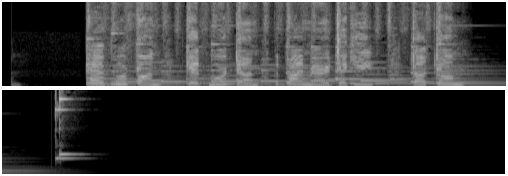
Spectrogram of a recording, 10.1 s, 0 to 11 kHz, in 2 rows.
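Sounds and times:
bright ding: 0:05.6 - 0:06.0.

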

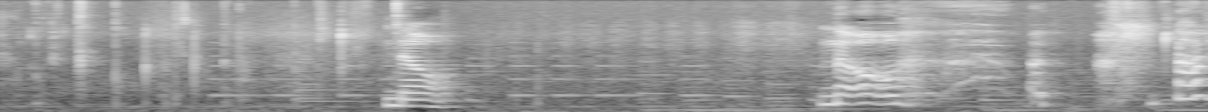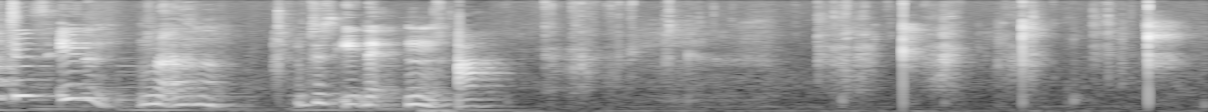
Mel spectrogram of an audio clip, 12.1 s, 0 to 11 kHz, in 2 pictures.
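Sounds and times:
lip smacking: 0:00.0 - 0:01.4.

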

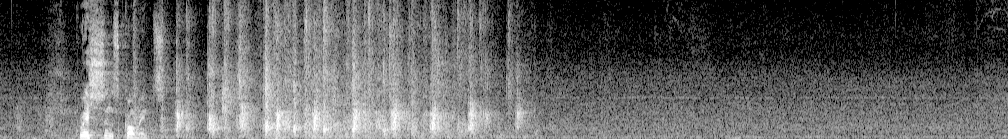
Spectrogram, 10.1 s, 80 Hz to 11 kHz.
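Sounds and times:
sparse hand clapping: 0:01.3 - 0:05.4.

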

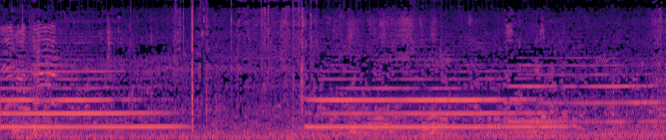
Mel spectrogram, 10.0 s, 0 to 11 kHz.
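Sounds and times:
conch shell blown: 0:00.0 - 0:03.2, 0:04.4 - 0:10.0.

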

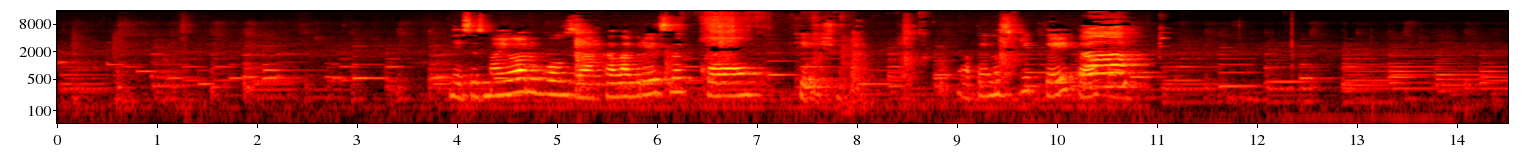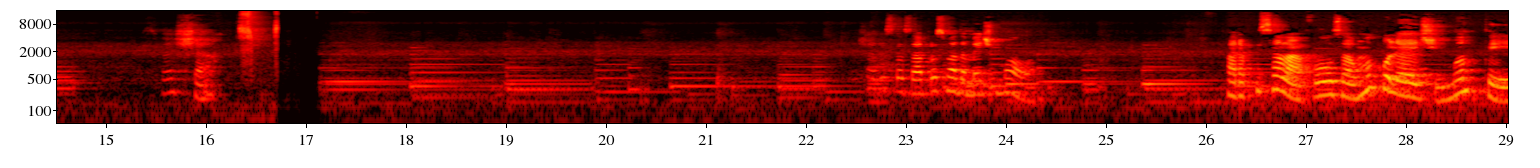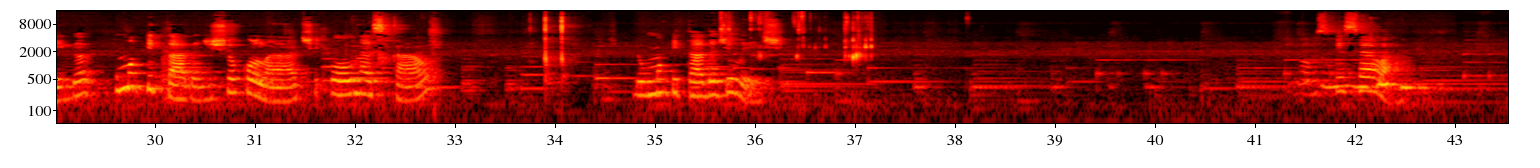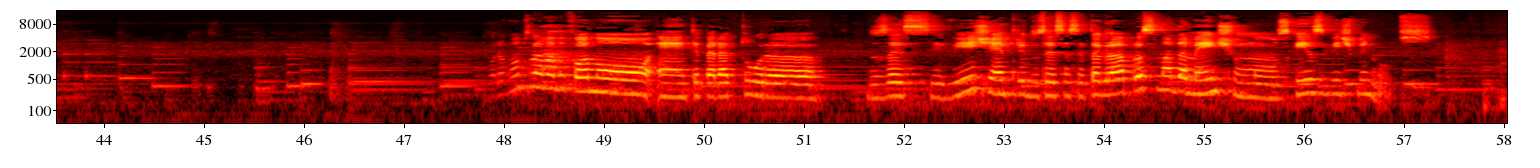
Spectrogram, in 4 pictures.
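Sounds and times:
soft piano music: 0:00.0 - 0:14.9, 0:17.1 - 0:58.0.

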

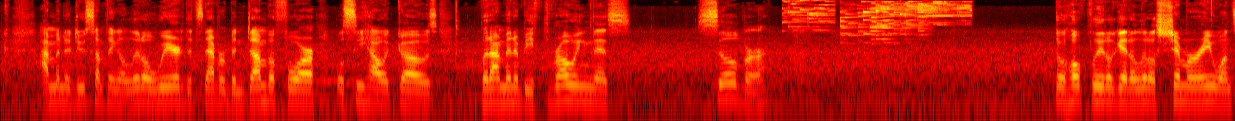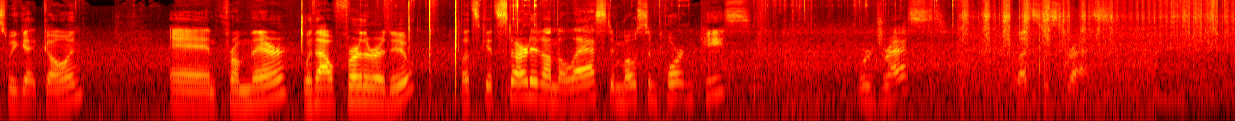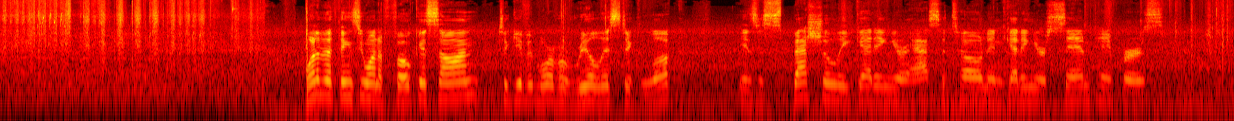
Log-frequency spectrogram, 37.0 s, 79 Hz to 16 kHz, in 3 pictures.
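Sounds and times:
faint outdoor background: 0:00.0 - 0:37.0
glittering chime sparkle: 0:07.8 - 0:09.7
sponge scrubbing leather: 0:21.9 - 0:27.4.

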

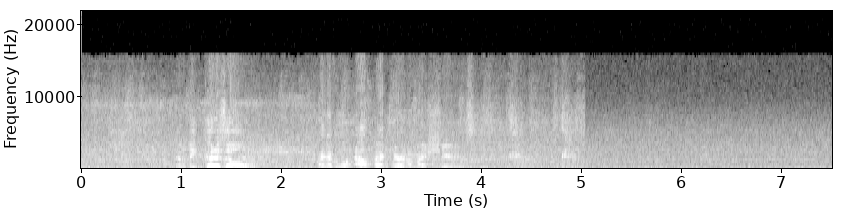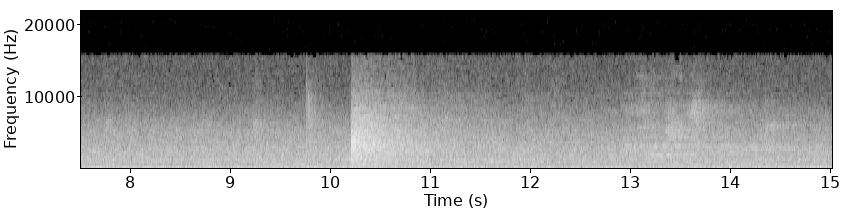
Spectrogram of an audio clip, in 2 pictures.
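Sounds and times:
low rumbling room tone: 0:00.0 - 0:15.0.

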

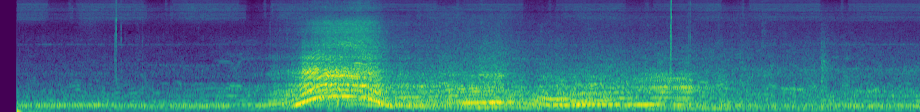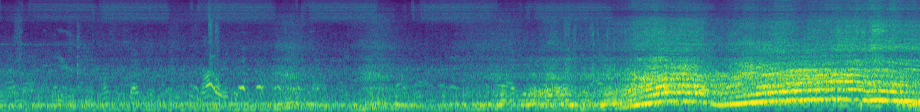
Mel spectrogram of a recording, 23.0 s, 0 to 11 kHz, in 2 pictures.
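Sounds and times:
motorcycle engine revving: 0:02.2 - 0:10.2, 0:12.5 - 0:23.0.

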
